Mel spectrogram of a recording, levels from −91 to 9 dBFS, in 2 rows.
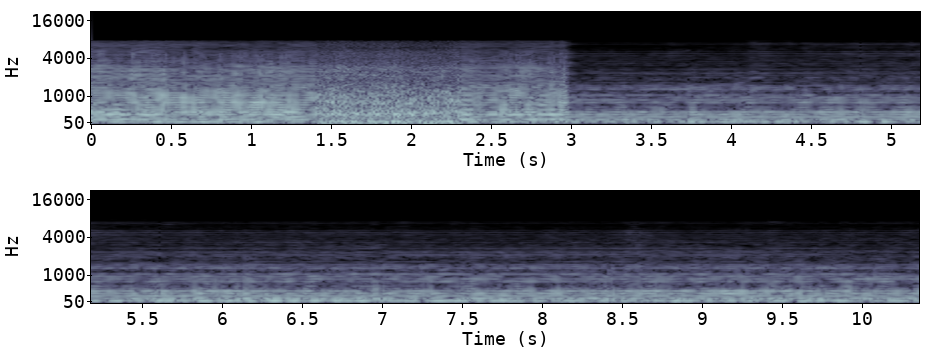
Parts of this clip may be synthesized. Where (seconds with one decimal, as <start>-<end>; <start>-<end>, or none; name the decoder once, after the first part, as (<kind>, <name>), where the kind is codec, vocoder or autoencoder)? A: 0.0-1.4 (vocoder, HiFi-GAN); 2.3-10.4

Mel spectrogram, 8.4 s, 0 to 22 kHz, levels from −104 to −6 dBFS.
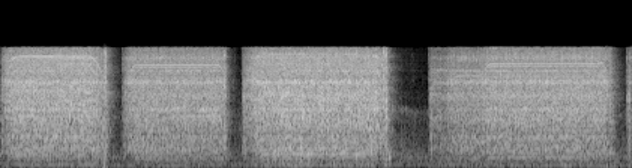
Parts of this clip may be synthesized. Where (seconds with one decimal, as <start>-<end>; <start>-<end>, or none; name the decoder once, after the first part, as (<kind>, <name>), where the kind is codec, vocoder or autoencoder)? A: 0.7-1.2 (vocoder, HiFi-GAN); 3.3-5.7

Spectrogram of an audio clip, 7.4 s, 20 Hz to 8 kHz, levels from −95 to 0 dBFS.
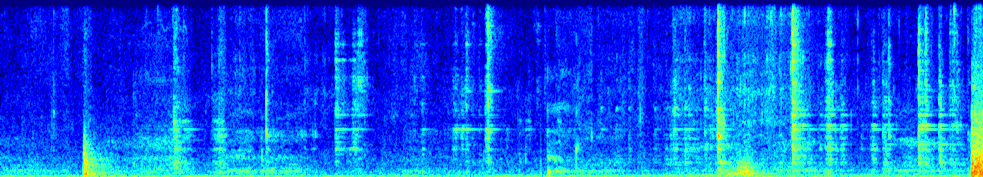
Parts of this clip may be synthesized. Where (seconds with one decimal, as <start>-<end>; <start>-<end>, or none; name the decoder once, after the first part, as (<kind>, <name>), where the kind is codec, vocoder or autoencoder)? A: none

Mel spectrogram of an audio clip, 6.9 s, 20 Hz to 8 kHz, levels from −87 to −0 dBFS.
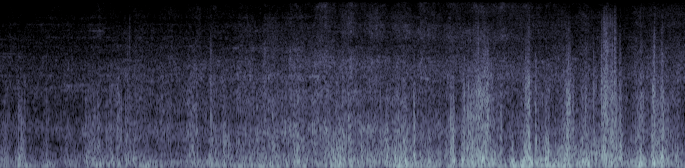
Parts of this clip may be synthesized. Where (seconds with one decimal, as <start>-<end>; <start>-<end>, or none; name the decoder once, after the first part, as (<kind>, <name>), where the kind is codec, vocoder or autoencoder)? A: none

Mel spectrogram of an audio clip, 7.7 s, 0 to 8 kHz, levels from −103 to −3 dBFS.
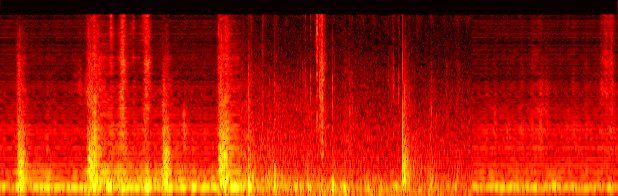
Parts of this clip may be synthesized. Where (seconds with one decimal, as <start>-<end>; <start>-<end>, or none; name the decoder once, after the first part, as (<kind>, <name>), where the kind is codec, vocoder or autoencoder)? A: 0.0-3.0 (vocoder, HiFi-GAN); 5.9-7.7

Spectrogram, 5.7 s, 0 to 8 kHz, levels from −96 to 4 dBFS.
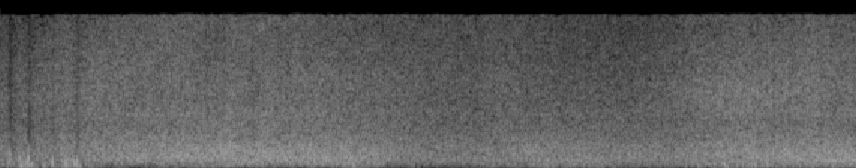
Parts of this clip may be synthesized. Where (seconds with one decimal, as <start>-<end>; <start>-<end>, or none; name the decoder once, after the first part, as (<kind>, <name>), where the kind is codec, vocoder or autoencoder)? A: none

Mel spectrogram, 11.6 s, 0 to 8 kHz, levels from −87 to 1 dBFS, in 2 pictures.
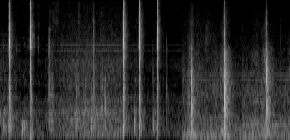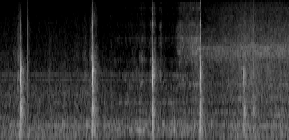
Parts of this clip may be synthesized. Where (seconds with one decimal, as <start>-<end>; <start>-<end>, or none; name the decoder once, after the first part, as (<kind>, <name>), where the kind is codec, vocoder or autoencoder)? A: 0.4-0.9 (vocoder, HiFi-GAN); 8.1-9.8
